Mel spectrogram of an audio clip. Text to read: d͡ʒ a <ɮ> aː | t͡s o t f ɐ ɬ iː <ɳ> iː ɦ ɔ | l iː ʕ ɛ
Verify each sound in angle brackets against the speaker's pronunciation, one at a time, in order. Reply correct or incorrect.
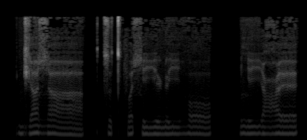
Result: correct, correct

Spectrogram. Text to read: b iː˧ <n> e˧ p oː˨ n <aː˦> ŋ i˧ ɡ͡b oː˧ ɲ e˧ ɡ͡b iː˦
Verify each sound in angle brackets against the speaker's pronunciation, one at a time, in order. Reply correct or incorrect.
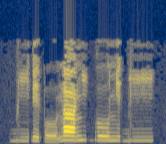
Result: incorrect: ɗ, incorrect: aː˧

